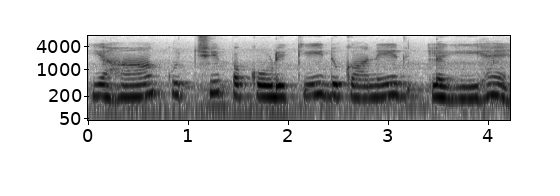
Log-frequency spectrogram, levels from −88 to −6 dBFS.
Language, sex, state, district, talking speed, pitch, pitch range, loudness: Hindi, female, Rajasthan, Jaipur, 100 wpm, 200 Hz, 190-210 Hz, -16 LUFS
